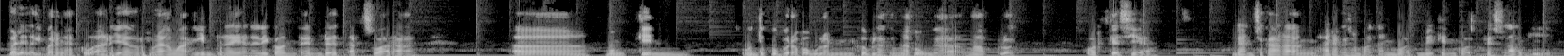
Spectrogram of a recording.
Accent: Muara Teweh, Central Kalimantan, Indonesia; gak bisa pulang lagi ke Muara TW kotaku

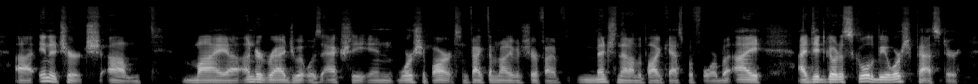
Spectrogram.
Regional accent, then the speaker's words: the Northwest, Pacific Northwest, United States; now in Arizona, United States; I'm originally from the Northwest area

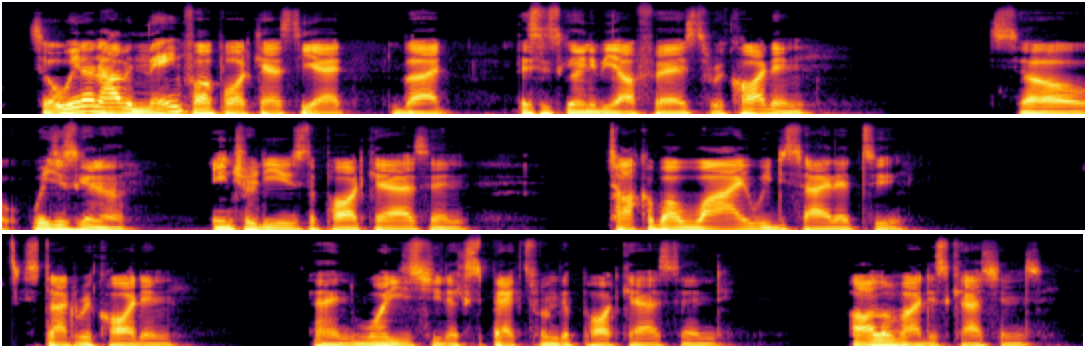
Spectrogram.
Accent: Konongo, Ashanti, Ghana; moved away as an adult; also born or lived in Kumasi / Accra; now in Changchun, China; I'm from Ghana, West Africa, and I grew up in a lot of places. I grew up in Kumasi, I grew up in Accra, but I was born in a town called Konongo.

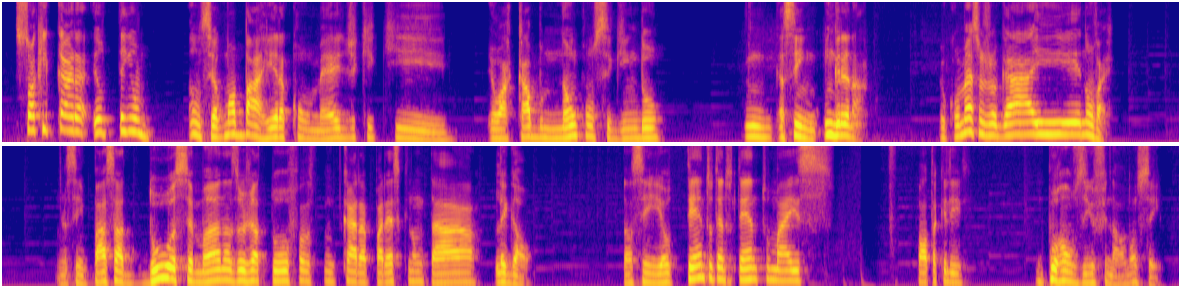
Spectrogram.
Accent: São Paulo, Brazil; born there; Eu nasci em São Paulo, mas mudei pra uma cidade pequena

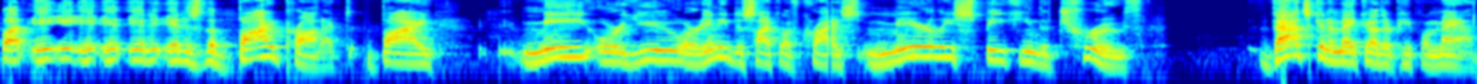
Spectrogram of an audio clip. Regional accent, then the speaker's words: Texas Panhandle, United States; I'm from the Panhandle

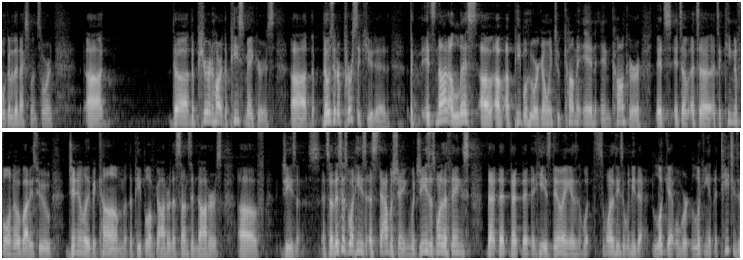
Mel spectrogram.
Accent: the South, United States; moved away; I grew up in the South

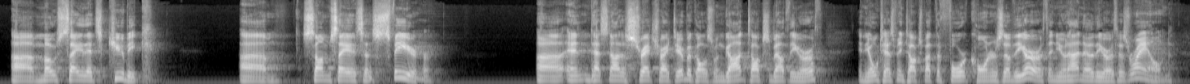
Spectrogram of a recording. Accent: Evans, West Virginia, United States; moved away; I grew up in Evans, West Virginia, where you slept with your doors open and your windows open.

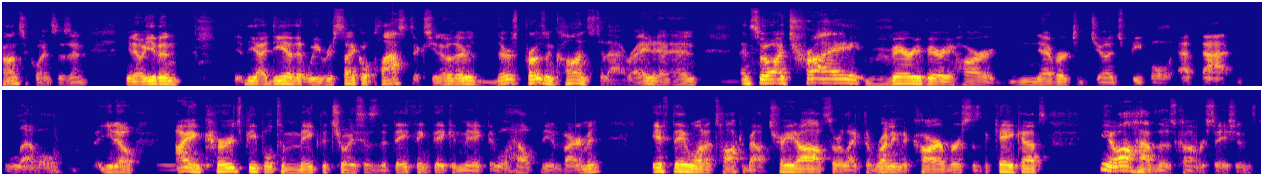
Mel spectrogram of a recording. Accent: Southern Ohio, United States; moved away; I grew up in a place where nobody thought this way. You know, I come from Southern Ohio

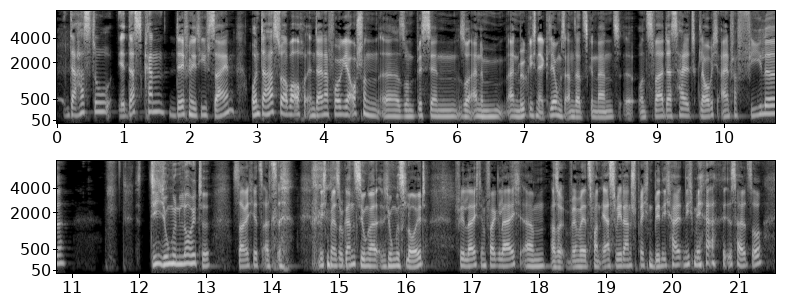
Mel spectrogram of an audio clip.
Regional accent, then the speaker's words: North Rhine-Westphalia, Germany; also born or lived in Paderborn; ich als jemand, der halt aus gebürtig aus NRW kommt

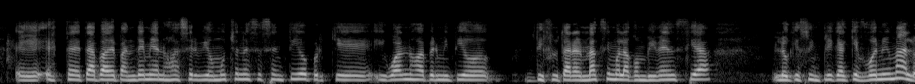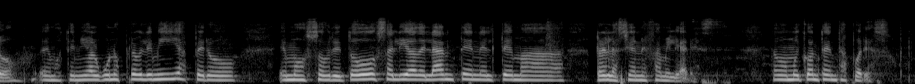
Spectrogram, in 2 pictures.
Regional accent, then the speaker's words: Catapilco, Valparaíso, Chile; Nosotros somos de acá de Catapilco, del sector de la Hacienda, de Zapallar.

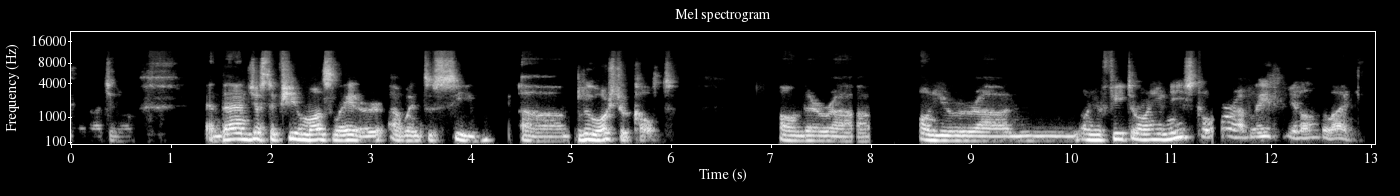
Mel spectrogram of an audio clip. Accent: Gothenburg, Västra Götaland, Sweden; my hometown then, Gothenburg

